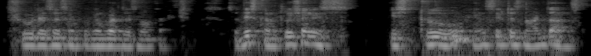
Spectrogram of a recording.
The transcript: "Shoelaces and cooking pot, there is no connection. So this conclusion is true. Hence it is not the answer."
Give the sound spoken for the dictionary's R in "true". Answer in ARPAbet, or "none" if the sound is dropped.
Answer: R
